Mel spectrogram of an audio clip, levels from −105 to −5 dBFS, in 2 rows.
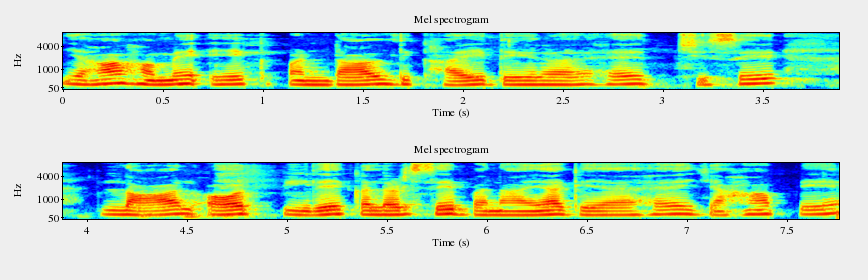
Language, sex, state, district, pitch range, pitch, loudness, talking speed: Hindi, female, Bihar, Saharsa, 165-190 Hz, 175 Hz, -19 LUFS, 155 wpm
